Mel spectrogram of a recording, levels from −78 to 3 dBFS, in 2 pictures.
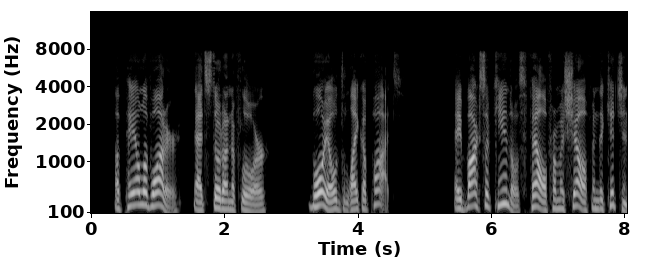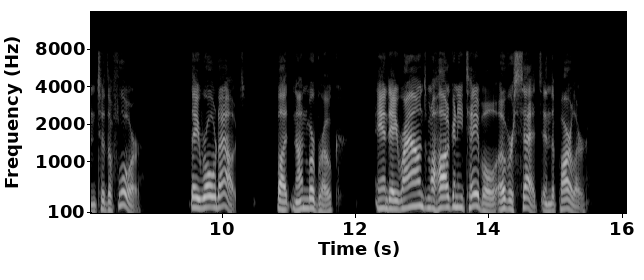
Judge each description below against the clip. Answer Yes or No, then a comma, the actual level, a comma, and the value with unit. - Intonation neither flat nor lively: No, wide, 5.8 semitones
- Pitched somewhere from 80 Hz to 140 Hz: No, medium, 165 Hz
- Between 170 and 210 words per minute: No, average, 160 wpm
